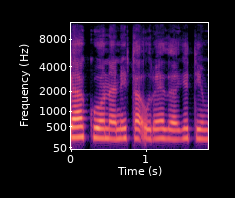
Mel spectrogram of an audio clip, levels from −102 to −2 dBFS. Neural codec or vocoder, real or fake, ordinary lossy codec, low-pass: codec, 24 kHz, 0.9 kbps, WavTokenizer, small release; fake; none; none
